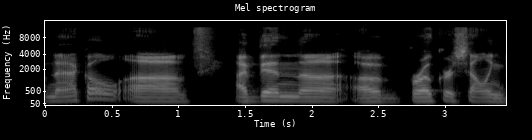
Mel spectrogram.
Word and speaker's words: Knakal: The K is silent, Knakal.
